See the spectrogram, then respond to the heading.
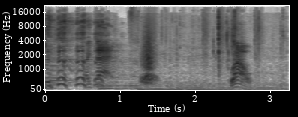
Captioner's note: Mero laughs; air whooshes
